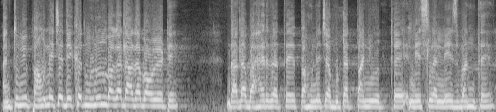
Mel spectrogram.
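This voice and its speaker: A man with a Marathi accent delivers a motivational speech, and his voice sits noticeably high for a man. He tells humorous stories and acts out the dialogue of each character for his listeners. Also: level tone, fast talker. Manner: storytelling, acts out dialogue, jokes with the audience. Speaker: motivational speaker.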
